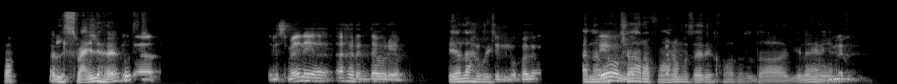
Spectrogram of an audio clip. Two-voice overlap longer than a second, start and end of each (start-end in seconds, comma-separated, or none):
none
